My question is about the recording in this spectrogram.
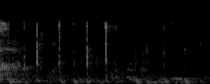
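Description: Typing on a computer keyboard: a run of quick, unevenly spaced keystrokes.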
